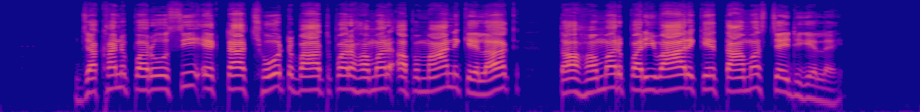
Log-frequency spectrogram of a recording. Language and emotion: Maithili, sad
